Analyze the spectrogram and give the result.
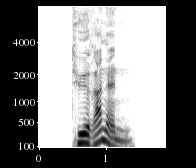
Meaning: inflection of Tyrann: 1. genitive/dative/accusative singular 2. nominative/genitive/dative/accusative plural
- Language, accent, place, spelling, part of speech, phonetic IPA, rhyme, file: German, Germany, Berlin, Tyrannen, noun, [tyˈʁanən], -anən, De-Tyrannen.ogg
